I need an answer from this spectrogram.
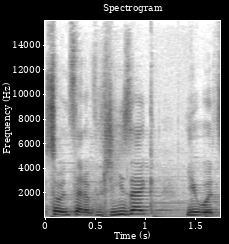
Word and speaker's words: Řízek: Children take a while to learn it, but if you're trying to mimic that sound, maybe opt more for a Ž sound. So instead of Řízek, you would say Řízek, or you could just say Schnitzel.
